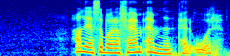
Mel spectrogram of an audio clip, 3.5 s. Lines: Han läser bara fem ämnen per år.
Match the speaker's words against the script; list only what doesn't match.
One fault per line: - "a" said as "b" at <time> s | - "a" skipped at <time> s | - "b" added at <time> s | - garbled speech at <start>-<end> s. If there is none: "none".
none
